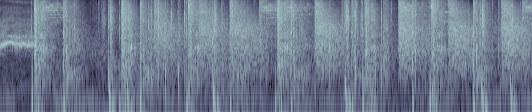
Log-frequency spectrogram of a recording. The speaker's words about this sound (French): six hommes de Frank Heimer se mettent à tirer tous ensemble. Ils vident leur chargeur, rechargent et tirent à nouveau.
